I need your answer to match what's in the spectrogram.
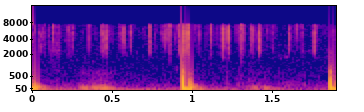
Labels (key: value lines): label: biophony, double pulse
recorder: SoundTrap 300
